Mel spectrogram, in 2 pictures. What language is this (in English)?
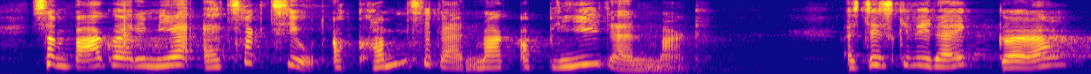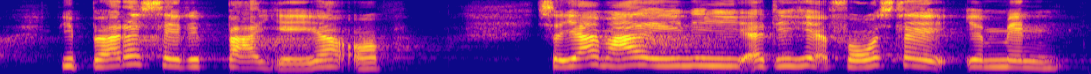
Danish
